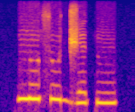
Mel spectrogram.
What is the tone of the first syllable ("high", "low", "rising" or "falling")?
high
